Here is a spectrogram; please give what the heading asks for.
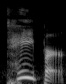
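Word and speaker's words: tapir: as taper be taper it's taper like tapering okay taper um okay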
